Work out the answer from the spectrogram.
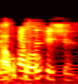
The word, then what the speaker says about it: esthetician: But esthetician, you were very close, but that's the way you pronounce it, esthetician.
